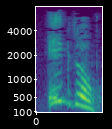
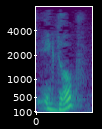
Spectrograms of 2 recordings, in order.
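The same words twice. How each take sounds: First: The word 'ik' gets extra emphasis. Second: Neither word gets special emphasis. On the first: The speaker contrasts himself with someone else. "Dan krijgt de zin een extra nadruk" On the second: It is a plain statement. "het verschil tussen 1 en 2 is dus de nadruk"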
